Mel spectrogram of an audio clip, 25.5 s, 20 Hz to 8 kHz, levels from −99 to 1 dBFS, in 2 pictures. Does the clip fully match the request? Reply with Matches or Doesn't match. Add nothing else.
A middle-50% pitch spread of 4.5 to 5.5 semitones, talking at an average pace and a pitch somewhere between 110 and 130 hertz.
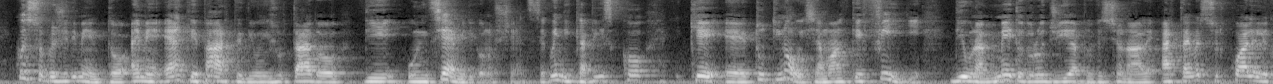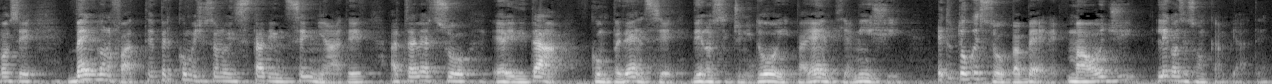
Matches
